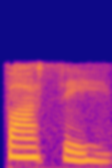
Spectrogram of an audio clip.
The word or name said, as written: fossae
